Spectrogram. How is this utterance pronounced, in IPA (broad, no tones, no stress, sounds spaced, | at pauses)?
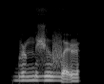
b o ɭ ŋ ə ʒ ɯ v ə̰ ɭ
